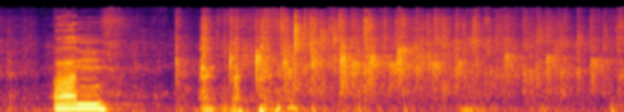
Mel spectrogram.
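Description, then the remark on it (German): An audience breaks into applause: a dense crackle of many hands clapping that swells quickly and then slowly thins out, right after a brief, loud voiced tone. “Der Beifall zeigt, auch Sie haben Angst.”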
